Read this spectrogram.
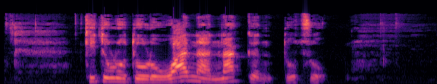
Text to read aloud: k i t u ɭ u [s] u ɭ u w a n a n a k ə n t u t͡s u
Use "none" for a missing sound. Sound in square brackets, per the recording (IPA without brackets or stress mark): t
